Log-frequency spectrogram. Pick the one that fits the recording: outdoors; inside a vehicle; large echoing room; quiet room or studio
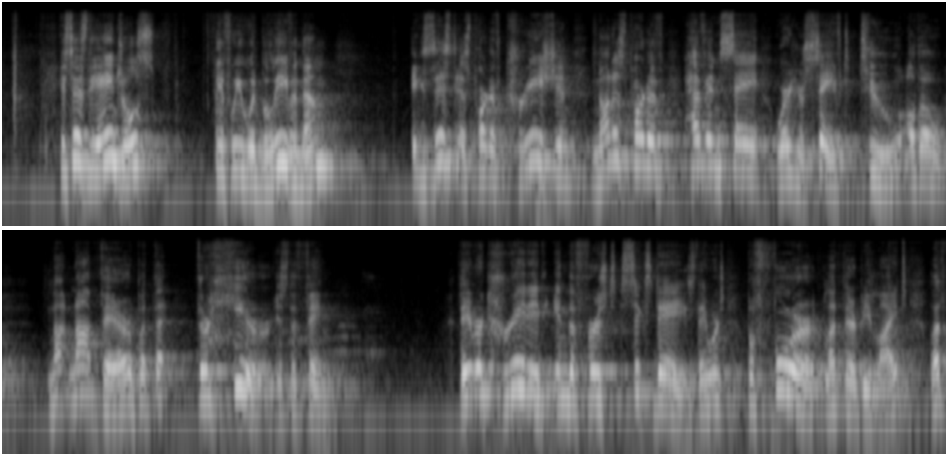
large echoing room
